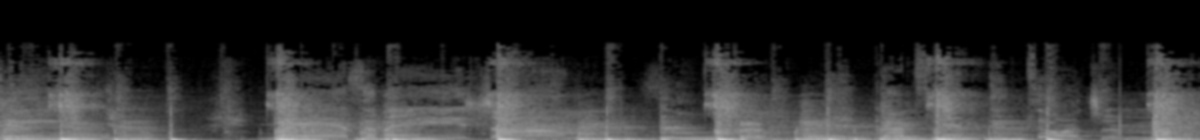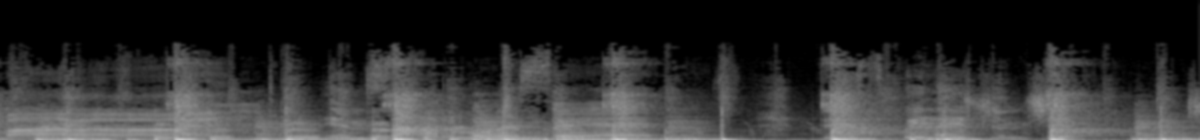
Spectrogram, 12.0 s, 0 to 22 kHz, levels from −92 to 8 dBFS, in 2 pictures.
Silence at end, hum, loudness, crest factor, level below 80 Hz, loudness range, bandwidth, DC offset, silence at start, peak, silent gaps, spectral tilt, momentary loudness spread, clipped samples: 0 s; none; -20 LUFS; 20 dB; -28 dBFS; 1 LU; 14.5 kHz; under 0.1%; 0 s; 0 dBFS; none; -5.5 dB/octave; 9 LU; under 0.1%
